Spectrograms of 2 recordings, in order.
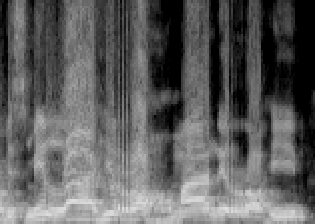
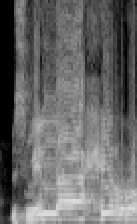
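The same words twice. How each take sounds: First: Slow, dragged Bismillahirrahmanirrahim; overly slow mistaken recitation; dragged wrong reading. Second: Fast, hurried Bismillahirrahmanirrahim; hasty mistaken recitation; rushed wrong reading. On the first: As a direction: drag it out too slowly. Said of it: "Itu juga sudah keliru". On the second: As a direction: rush through it carelessly. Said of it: "itu sudah keliru". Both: Shown as a demonstration.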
